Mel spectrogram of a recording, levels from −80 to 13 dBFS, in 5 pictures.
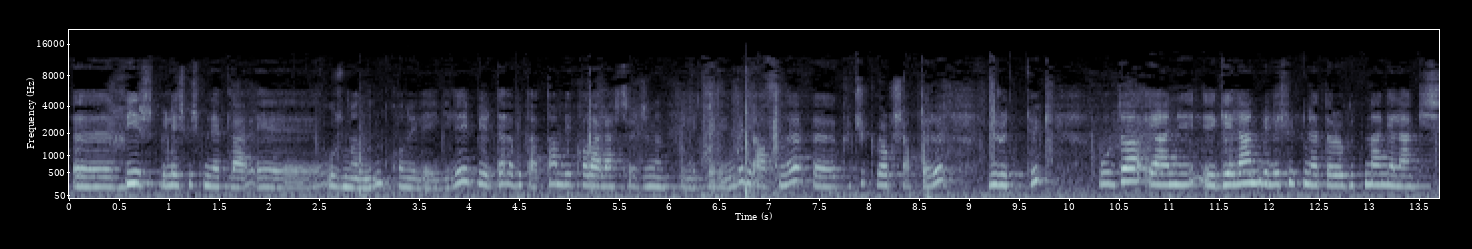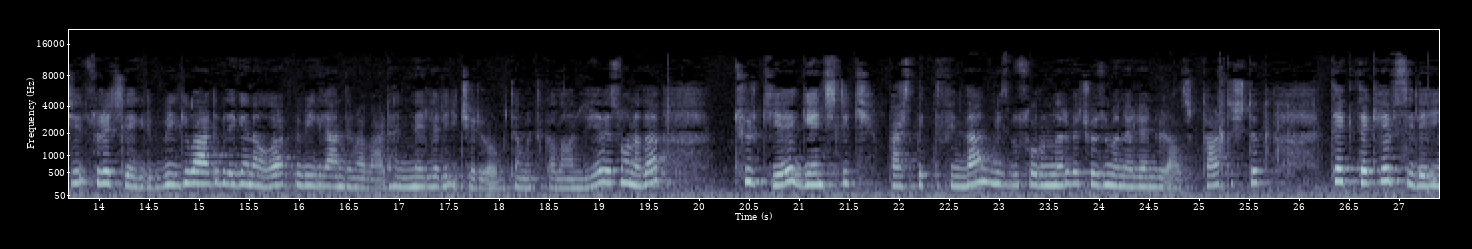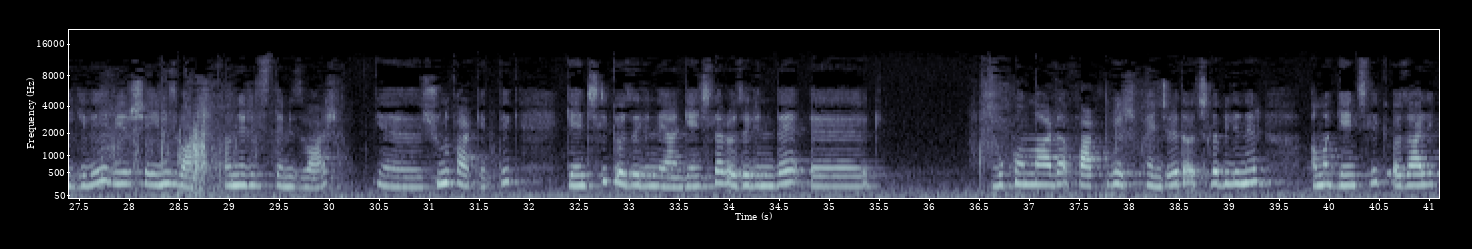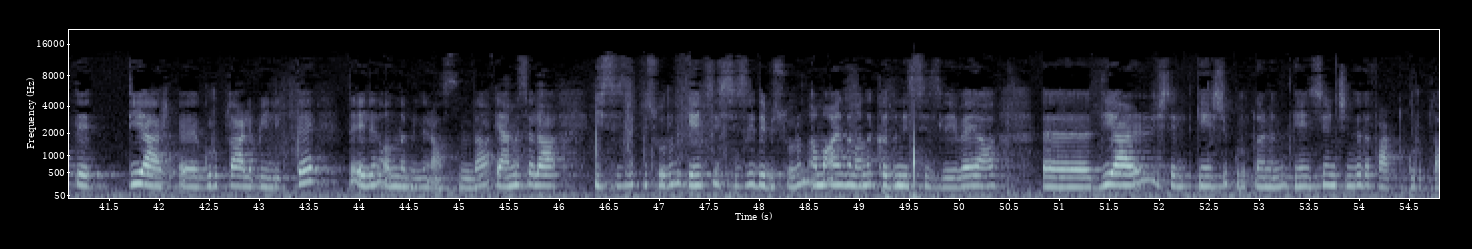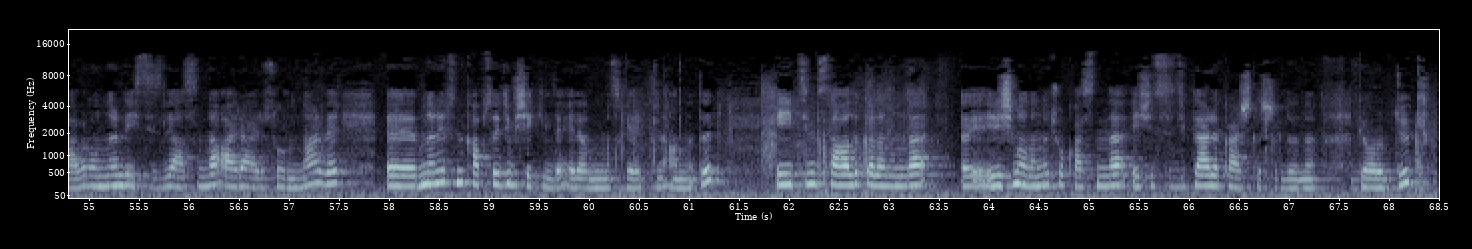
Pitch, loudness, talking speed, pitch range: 225 Hz, -20 LUFS, 135 wpm, 205-245 Hz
